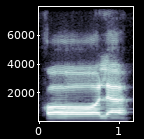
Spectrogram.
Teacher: Kemudian qala, pasal qa panjang kerana qa ada alif di sana. Qa itu huruf isti'la, pangkal lidah terangkat. qala, iaitu mat asli hukumnya.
